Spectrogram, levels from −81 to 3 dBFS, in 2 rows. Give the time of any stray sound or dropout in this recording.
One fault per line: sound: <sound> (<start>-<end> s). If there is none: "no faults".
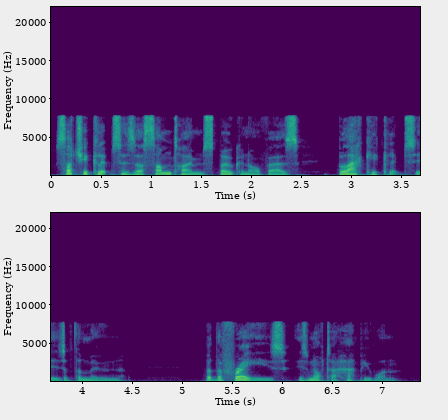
no faults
